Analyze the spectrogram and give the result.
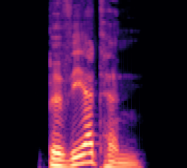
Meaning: inflection of bewährt: 1. strong genitive masculine/neuter singular 2. weak/mixed genitive/dative all-gender singular 3. strong/weak/mixed accusative masculine singular 4. strong dative plural
- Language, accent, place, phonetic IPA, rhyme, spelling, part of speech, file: German, Germany, Berlin, [bəˈvɛːɐ̯tn̩], -ɛːɐ̯tn̩, bewährten, adjective / verb, De-bewährten.ogg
